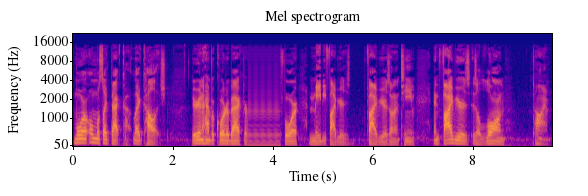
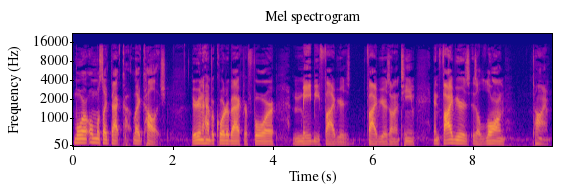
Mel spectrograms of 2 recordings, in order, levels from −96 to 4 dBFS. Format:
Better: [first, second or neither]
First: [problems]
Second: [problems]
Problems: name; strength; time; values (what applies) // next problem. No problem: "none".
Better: second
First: audio freezing; at 3.5 s for 0.5 s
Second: none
